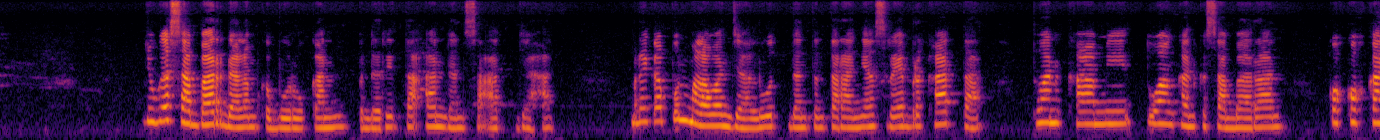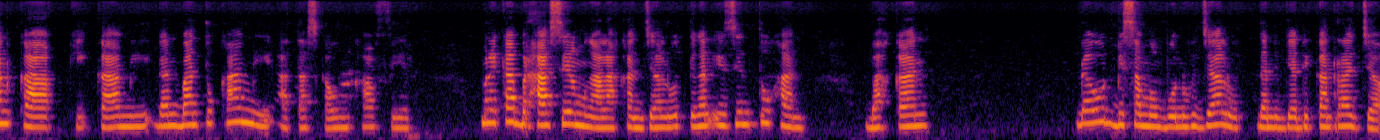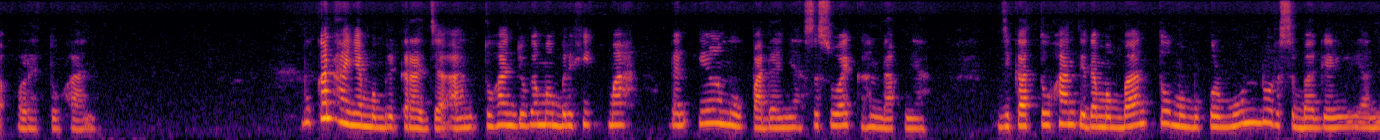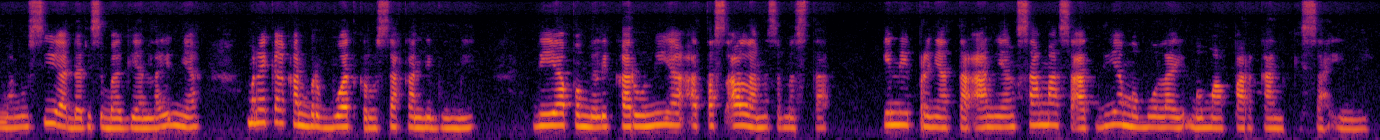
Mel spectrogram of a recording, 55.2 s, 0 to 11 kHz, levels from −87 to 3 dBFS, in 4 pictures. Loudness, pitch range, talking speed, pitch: -25 LUFS, 205-255 Hz, 100 wpm, 220 Hz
